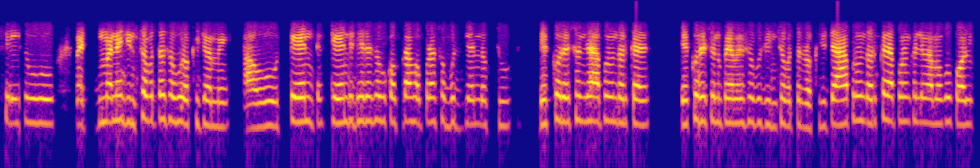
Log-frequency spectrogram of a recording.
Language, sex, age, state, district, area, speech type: Odia, female, 18-30, Odisha, Rayagada, rural, conversation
